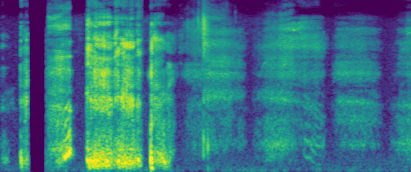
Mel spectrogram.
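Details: Adult with a lupus flare and congested lungs, coughing hard enough to vomit; back and chest hurt from coughing: four or five harsh, rattly cough bursts, then noisy strained in-breaths; wet productive cough.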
